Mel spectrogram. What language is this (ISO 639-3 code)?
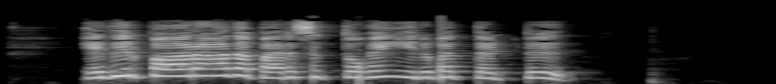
tam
